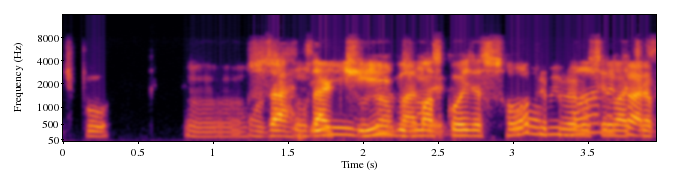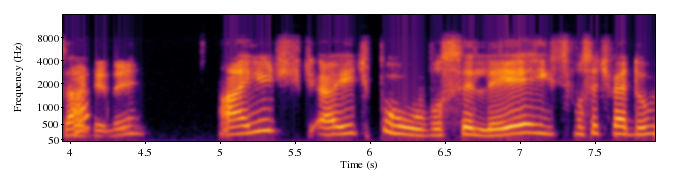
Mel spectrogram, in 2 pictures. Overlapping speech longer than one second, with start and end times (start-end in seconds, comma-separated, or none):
1.2-4.2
